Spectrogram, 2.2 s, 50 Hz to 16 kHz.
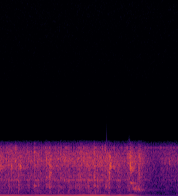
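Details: Vintage heavy-duty Kenmore model 1207 sewing machine sewing a straight stitch. Short burst of smooth, even needle clatter with a steady low hum, no knocks or binding: sews cleanly.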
